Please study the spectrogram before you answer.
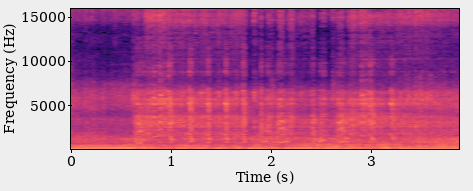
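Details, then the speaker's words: Yamaha Xeon after replacing burnt stator coil with a Jupiter MX one, old regulator refitted, new battery: engine catches at once and settles into steady, even idle with no misses; charging now works. "Jadi sekarang udah hidup, kita tes. Nah, udah hidup."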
